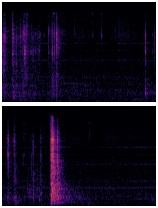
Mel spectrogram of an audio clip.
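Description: Small hand-held craft pieces being handled on a desk: scattered light clicks and taps, with one louder knock a little after four seconds in.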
